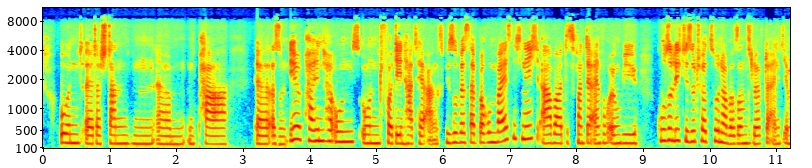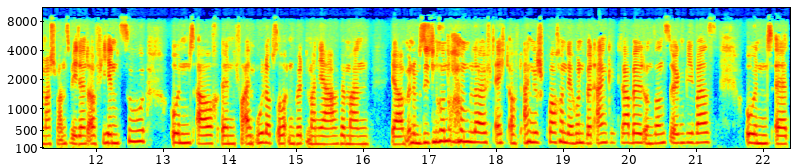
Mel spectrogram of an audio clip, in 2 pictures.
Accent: Lower Saxony, Germany; Ja, also wir kommen ja aus Niedersachsen

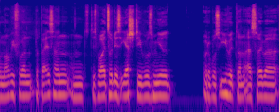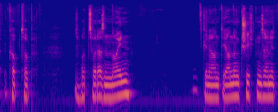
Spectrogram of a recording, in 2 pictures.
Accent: Oberbergkirchen, Bavaria, Germany; ich bin in einem Musikverein groß geworden. Also da, wo ich halt meine Heimat in Oberbergkirchen ist das.

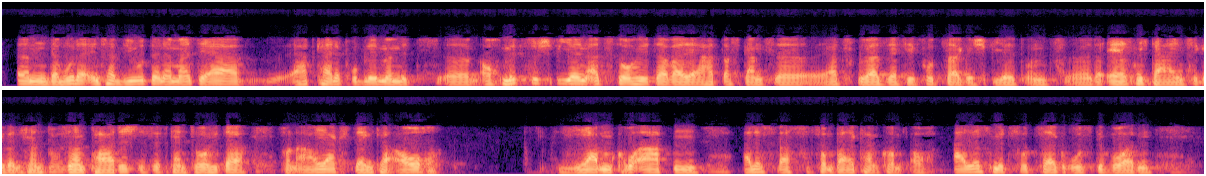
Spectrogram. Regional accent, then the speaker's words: Bocholt, North Rhine-Westphalia, Germany; wenn ich hier an Bocholt denke, meine Heimatstadt

